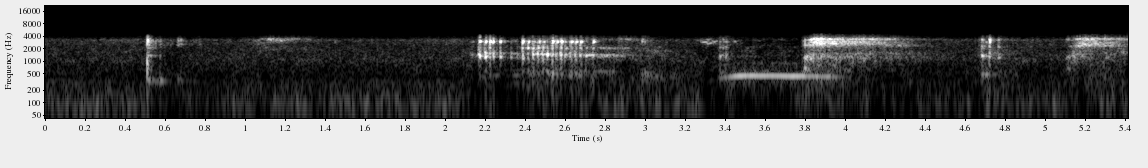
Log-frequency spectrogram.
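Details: Two people holding a voluntary burping contest: long, low, drawn-out belches over a noisy background.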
